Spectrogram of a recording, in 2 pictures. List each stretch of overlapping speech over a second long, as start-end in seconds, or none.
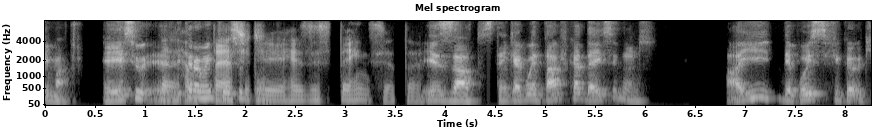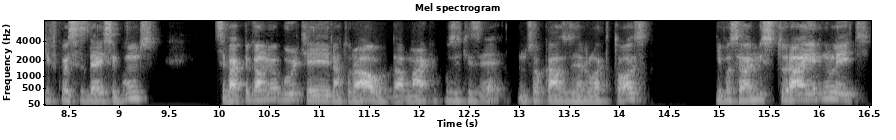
1.1-2.4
